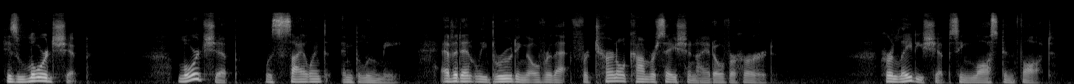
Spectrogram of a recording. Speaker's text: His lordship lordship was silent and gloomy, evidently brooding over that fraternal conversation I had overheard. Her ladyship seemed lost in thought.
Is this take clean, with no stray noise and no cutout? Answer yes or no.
yes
